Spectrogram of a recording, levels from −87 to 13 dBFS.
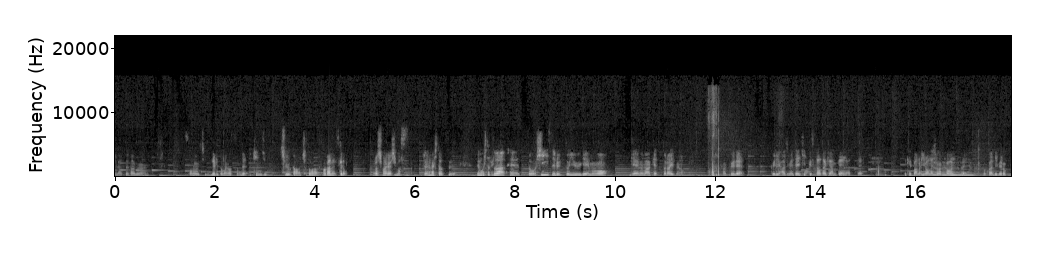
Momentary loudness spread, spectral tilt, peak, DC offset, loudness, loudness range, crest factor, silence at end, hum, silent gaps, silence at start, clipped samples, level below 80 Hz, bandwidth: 17 LU; -5.5 dB/octave; 0 dBFS; under 0.1%; -25 LUFS; 7 LU; 26 dB; 0 s; none; none; 0 s; under 0.1%; -48 dBFS; 16 kHz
